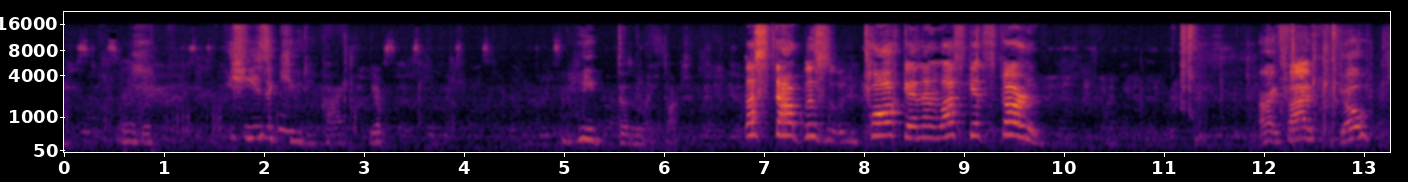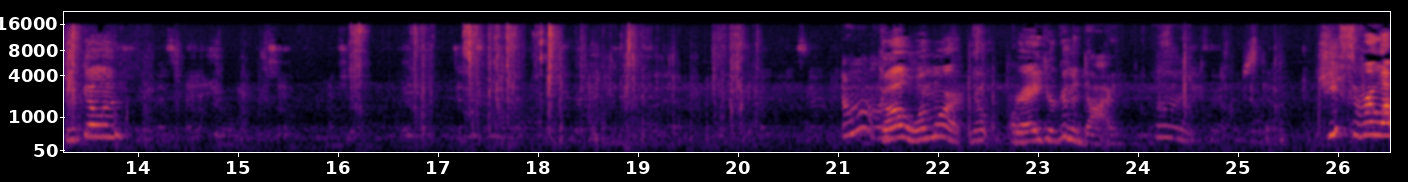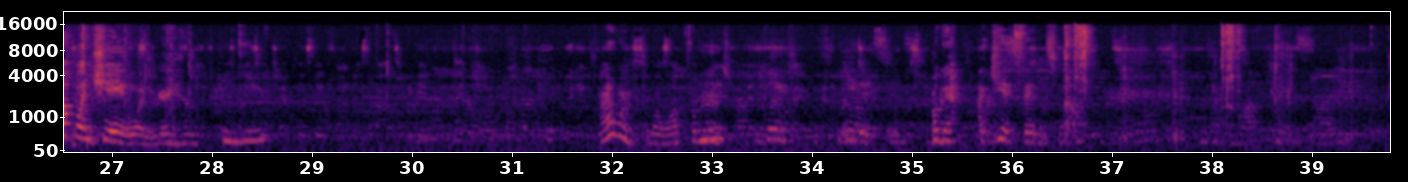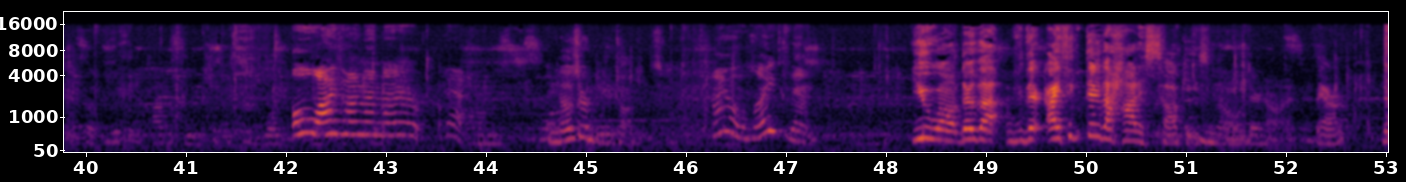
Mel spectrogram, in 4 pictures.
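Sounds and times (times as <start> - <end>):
faint voices talking quietly: 0.0 - 53.0
chips crunching: 11.1 - 14.2, 16.1 - 20.3, 36.5 - 40.5
chip bag crinkling: 11.2 - 14.2, 16.1 - 20.3.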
